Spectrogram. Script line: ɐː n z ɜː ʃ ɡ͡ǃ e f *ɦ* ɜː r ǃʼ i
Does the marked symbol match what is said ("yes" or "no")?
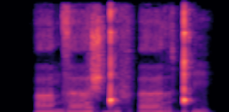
no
